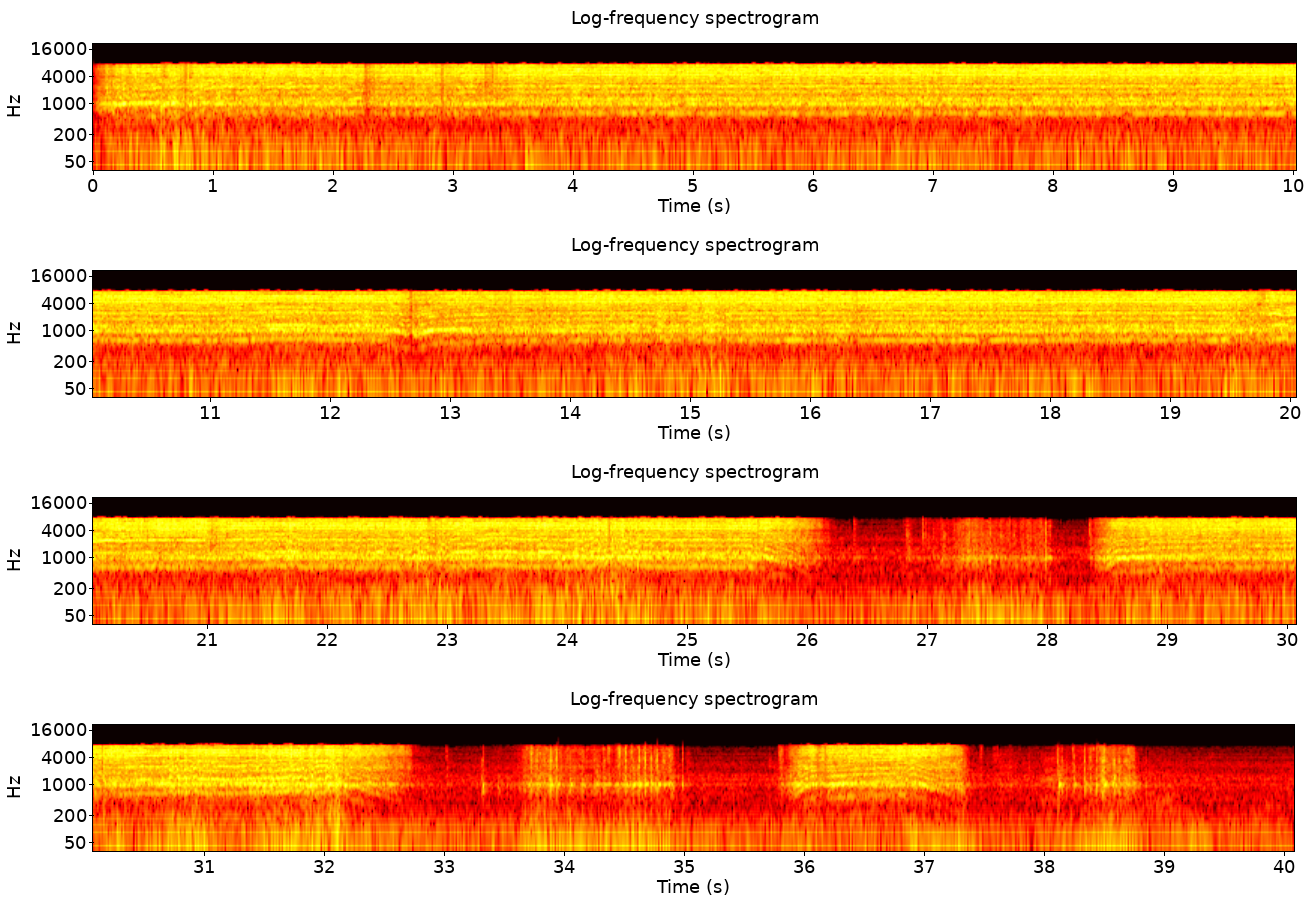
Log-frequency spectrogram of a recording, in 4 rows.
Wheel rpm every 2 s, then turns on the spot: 130, 160, 160, 160, 160, 160, 140, 160, 160, 160, 160, 170, 130, 10, 120, 150, 30, 20, 50, 0.
32-34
